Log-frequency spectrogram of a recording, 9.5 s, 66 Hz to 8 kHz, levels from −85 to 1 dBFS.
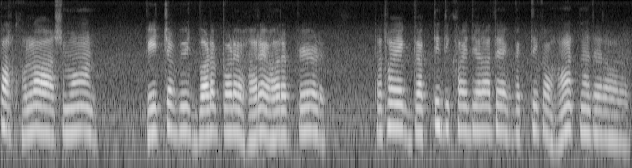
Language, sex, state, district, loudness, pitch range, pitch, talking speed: Hindi, male, Chhattisgarh, Balrampur, -17 LUFS, 175-195 Hz, 185 Hz, 150 wpm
